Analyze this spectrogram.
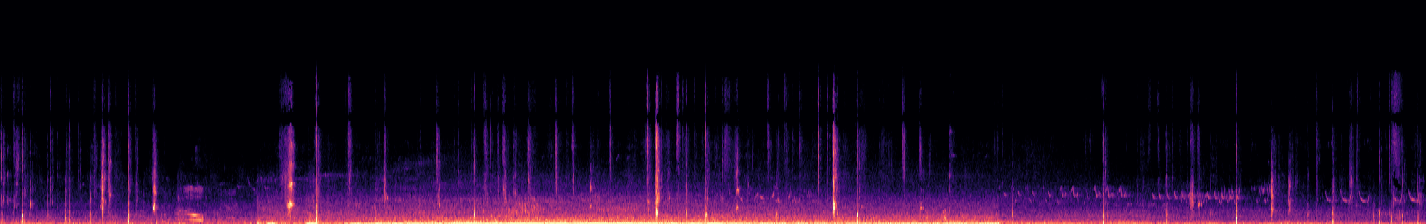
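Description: A tennis ball bounces on a hard court.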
